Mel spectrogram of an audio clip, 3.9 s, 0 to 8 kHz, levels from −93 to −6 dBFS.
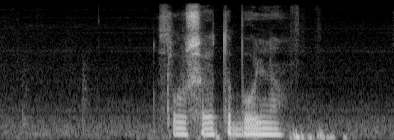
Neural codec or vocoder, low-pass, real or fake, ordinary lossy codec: none; 7.2 kHz; real; none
